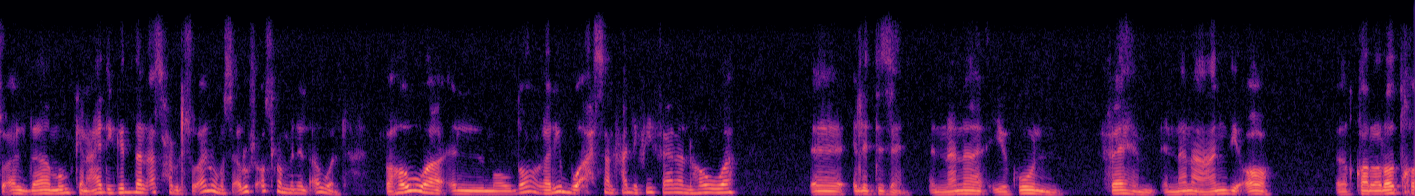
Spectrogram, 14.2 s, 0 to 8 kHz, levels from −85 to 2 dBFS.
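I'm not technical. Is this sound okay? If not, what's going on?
Yes, nothing wrong can be heard in this recording.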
